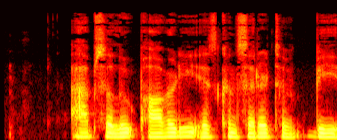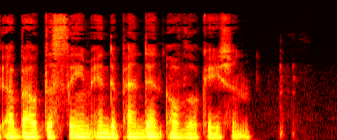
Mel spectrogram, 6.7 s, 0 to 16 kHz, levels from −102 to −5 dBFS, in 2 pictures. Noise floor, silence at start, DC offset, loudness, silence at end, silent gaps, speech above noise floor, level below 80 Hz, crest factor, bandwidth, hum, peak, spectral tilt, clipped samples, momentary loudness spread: -71 dBFS; 0.7 s; under 0.1%; -24 LUFS; 0.85 s; none; 48 dB; -36 dBFS; 18 dB; 11 kHz; none; -6 dBFS; -7 dB/octave; under 0.1%; 8 LU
